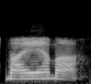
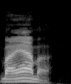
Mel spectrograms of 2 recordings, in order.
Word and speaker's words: Miami: It's Miami. – Okay. – It's really spelled Miami. – Oh, but it's pronounced Miami. – Right. – There in Oklahoma.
